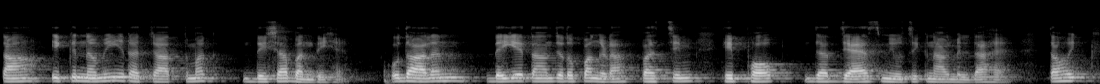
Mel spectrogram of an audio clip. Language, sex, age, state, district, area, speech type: Punjabi, male, 30-45, Punjab, Hoshiarpur, urban, spontaneous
